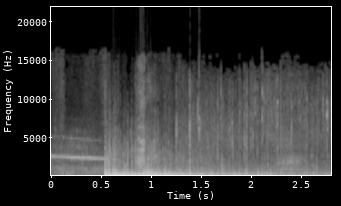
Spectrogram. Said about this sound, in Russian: Нина ползет по полю боя, рядом раздаются взрывы.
